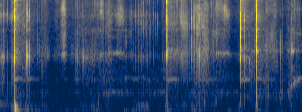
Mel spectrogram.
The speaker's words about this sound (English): So, took that off. Let's crack the plastic screw cap.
